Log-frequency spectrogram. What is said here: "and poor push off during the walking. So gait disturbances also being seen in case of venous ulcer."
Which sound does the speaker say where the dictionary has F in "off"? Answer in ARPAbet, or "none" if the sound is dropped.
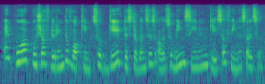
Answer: F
